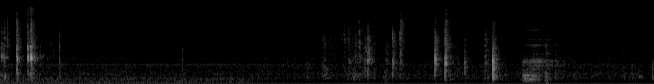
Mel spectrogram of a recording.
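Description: Plastic disc cases clicking and knocking as they are handled: a couple of sharp clicks at the start, then a cluster of clicks and a short rustle about three to five seconds in.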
